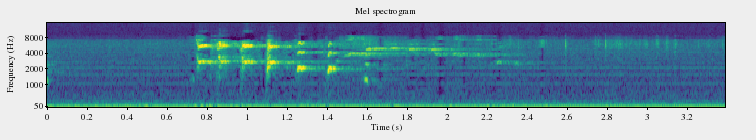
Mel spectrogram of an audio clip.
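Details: Bald eagle calling at a nest cam during a changeover among a trio of adults: a fast squealing chitter of bright stacked notes lasting under a second, then softer descending piping, against constant low-frequency noise.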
